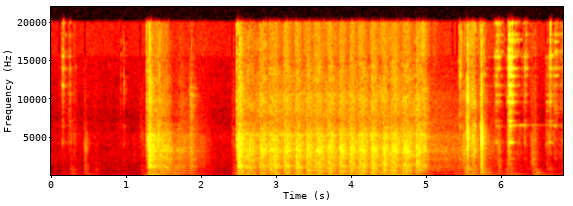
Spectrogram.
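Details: Engine cranks steadily for a couple of seconds but never fires on a rebuilt car being started; fuel pump was not powered (unconnected loom), so no fuel delivered.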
